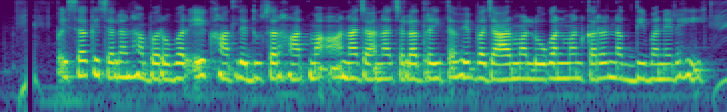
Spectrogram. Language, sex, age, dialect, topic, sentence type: Chhattisgarhi, female, 25-30, Central, banking, statement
